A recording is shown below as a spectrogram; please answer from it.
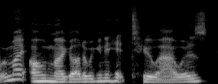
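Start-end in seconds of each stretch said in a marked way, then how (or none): none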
